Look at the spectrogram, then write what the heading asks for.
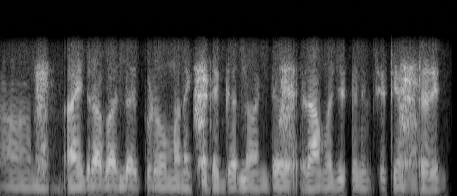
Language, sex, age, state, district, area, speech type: Telugu, male, 18-30, Telangana, Ranga Reddy, urban, conversation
